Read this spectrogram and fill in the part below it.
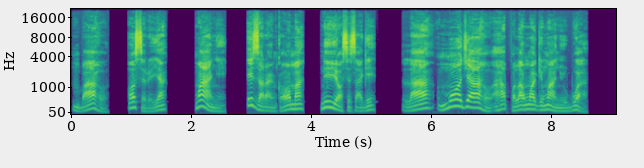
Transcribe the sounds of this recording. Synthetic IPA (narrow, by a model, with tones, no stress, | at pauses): ŋ͡m̩˨ɡ͡ba˨a˦ɦʊ̰˨ | ɔ˦sɪ˨ɾɪ̰˨ja˦ | ŋʷa˦˨ɲɪ̰˨ | ɪ˦za˨ɾa˨ŋ̩˨kɔ˨ɔ˦ma˦ | ni˦ɦɪ˦˨ɔ˨sɪ˨sa˨ɡɪ˦ | laː˨˦˨mʊ˦ɔ˦d͡ʒa˦a˦ɦʊ˨a˨ɦa˦pʊ˨la˦ŋʷa˦ɡɪ˦ŋʷa˦˨ɲɪ˨o˨bu˦a̰˨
